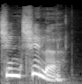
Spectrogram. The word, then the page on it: chinchilla: British English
